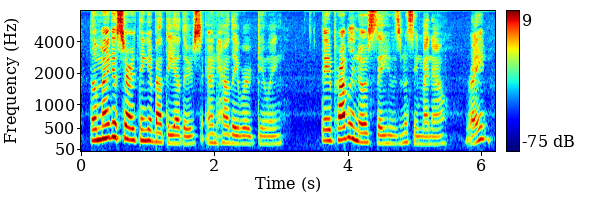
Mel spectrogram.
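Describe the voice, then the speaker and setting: A woman's voice: fairly low pitch, a little mellow. A woman narrating a piece of fiction, reading it aloud from a written text. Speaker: story narrator, fan fiction writer.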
